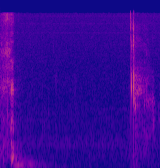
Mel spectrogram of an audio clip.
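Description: A pause in speech with quiet room tone: a soft low thump at the start, then a single short sharp click about one and a half seconds in, just before the voice resumes.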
